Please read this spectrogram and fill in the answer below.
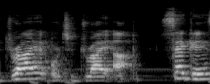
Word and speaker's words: seque: Seque sounds very similar to saque, which comes from the verb sacar. Sacar means to take out, so you have to be careful with your pronunciation.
